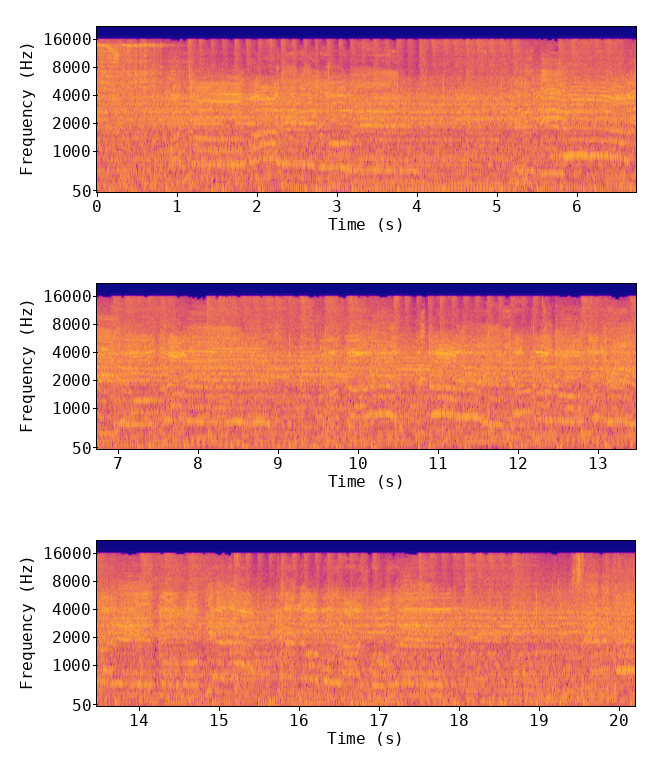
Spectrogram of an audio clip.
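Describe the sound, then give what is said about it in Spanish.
A punk rock song by a Puerto Rican punk band plays loud and dense throughout, with shouted, raw vocals over driving distorted guitars and pounding drums that never let up. “pensamos en escena punk de Puerto Rico, tenemos que incluir sí o sí esta banda.”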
